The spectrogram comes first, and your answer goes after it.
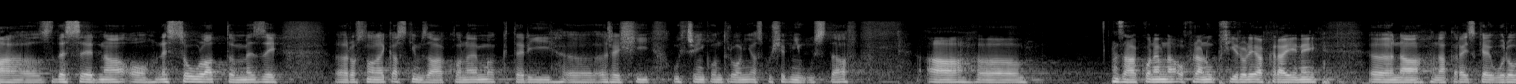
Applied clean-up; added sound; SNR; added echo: none; none; none; none.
